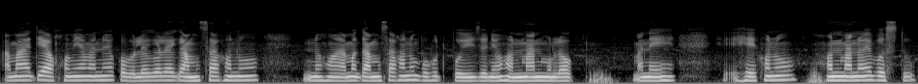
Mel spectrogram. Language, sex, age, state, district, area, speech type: Assamese, female, 30-45, Assam, Dibrugarh, rural, spontaneous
